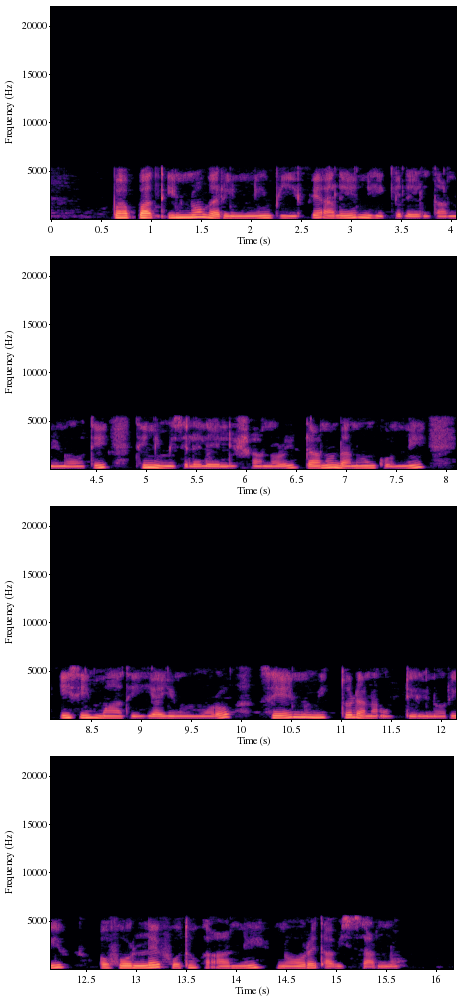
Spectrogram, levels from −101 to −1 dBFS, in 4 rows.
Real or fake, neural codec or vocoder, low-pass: real; none; 5.4 kHz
